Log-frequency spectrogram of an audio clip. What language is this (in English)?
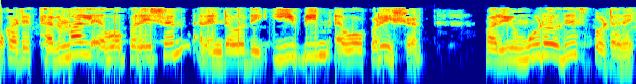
Telugu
